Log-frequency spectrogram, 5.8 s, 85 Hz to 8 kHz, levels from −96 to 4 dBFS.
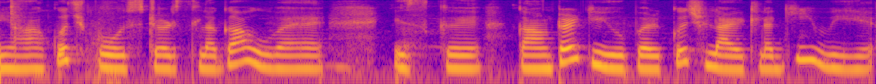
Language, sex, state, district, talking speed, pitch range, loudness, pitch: Hindi, female, Jharkhand, Ranchi, 155 wpm, 195-215 Hz, -18 LUFS, 200 Hz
